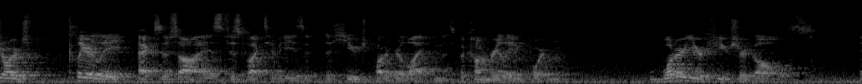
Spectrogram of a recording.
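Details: Adult man; normal speech.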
